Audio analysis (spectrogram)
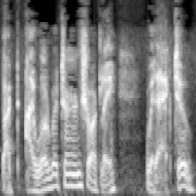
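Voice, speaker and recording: Deep, ominous radio mystery host. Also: male voice, big pitch swings, creaky, heavy background noise, full character voice. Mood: ominous, measured. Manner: measured, ominous, theatrical. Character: grave male host of macabre mystery tales. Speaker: host and narrator. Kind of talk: vintage radio scripted narration. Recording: dull old radio recording with loud music.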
